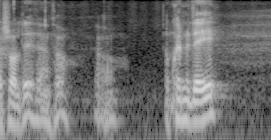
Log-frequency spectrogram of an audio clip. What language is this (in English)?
Icelandic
